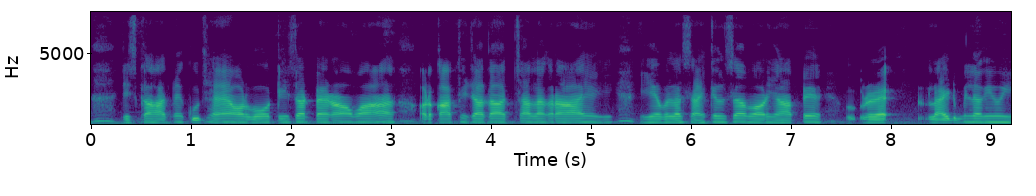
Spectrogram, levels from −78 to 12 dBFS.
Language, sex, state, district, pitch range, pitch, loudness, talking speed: Hindi, male, Bihar, Supaul, 140-145 Hz, 145 Hz, -19 LUFS, 195 wpm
